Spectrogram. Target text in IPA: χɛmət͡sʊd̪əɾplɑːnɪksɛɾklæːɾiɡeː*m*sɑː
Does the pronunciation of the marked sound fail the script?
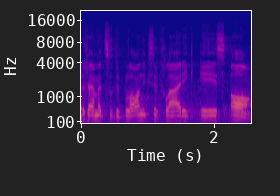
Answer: yes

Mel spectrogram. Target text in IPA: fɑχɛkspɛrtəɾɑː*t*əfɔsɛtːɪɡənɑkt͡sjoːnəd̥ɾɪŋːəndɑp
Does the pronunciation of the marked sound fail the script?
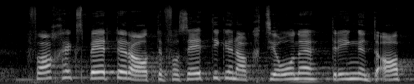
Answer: no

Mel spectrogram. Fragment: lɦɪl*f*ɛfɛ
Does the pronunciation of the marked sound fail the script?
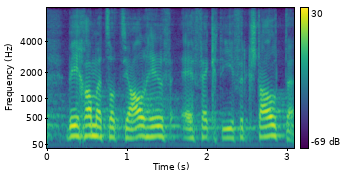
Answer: no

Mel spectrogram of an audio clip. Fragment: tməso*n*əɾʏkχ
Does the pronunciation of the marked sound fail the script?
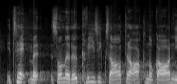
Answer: no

